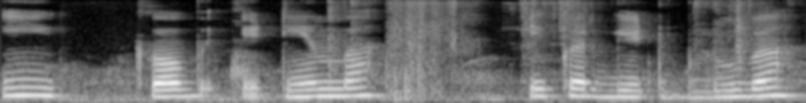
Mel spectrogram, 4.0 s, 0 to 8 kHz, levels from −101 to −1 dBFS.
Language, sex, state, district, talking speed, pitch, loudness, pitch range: Bhojpuri, female, Jharkhand, Palamu, 120 wpm, 210 Hz, -18 LUFS, 195-220 Hz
